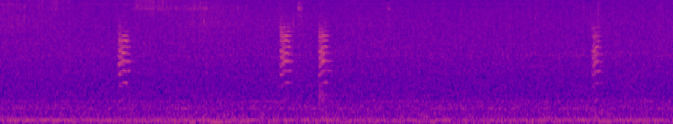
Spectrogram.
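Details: Zebra finch kept as a pet, food stuck to its beak while it seeks a massage; four brief nasal, stacked calls come at irregular intervals, two close together mid-clip, over a constant low indoor hum.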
